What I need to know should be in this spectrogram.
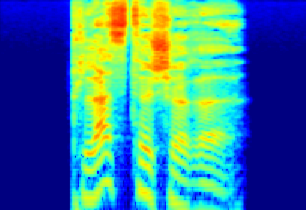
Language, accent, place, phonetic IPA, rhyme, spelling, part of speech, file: German, Germany, Berlin, [ˈplastɪʃəʁə], -astɪʃəʁə, plastischere, adjective, De-plastischere.ogg
- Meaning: inflection of plastisch: 1. strong/mixed nominative/accusative feminine singular comparative degree 2. strong nominative/accusative plural comparative degree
